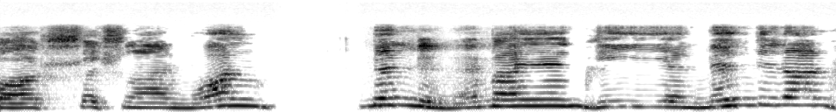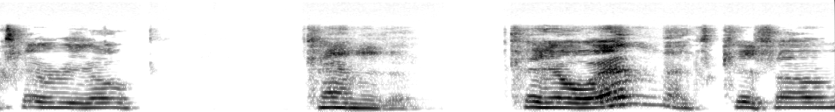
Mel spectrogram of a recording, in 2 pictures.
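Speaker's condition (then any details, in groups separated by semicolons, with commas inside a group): Parkinson's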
